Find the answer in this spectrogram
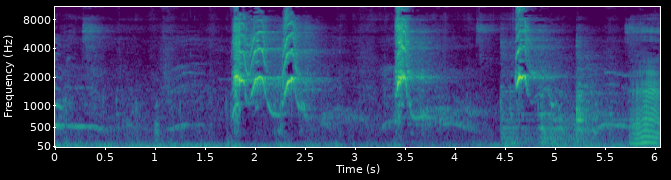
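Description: A small puppy yapping in short, high-pitched yips: a quick cluster of two or three about two seconds in, then single yips roughly a second apart.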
